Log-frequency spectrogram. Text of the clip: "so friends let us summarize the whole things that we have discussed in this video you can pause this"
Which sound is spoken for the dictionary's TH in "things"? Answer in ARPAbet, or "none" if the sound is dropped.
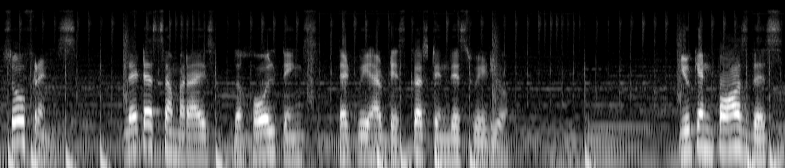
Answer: T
